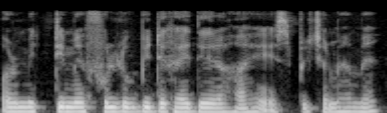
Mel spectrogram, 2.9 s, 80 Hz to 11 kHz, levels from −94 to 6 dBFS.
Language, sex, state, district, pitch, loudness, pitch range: Hindi, male, Arunachal Pradesh, Lower Dibang Valley, 125 Hz, -15 LUFS, 120-130 Hz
